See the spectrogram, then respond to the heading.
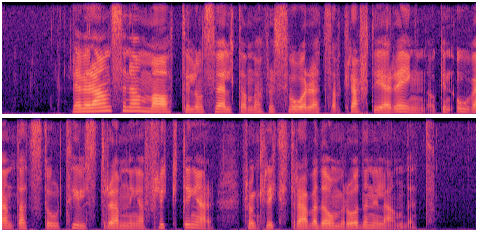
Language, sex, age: Swedish, female, 27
